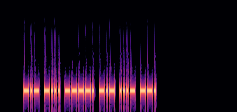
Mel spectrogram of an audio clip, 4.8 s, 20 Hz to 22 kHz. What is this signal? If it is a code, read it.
Morse code, heard as a keyed tone, about 34 wpm, 700 Hz. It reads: KB9KVG
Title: USA Call Signs - 6 Characters - Repeated 3x - 35wpm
